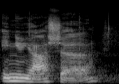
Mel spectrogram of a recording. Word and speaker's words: Inuyasha: favorite alltime anime minus inua sorry I completely butchered that Inuyasha I think that's how you say it I remember that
